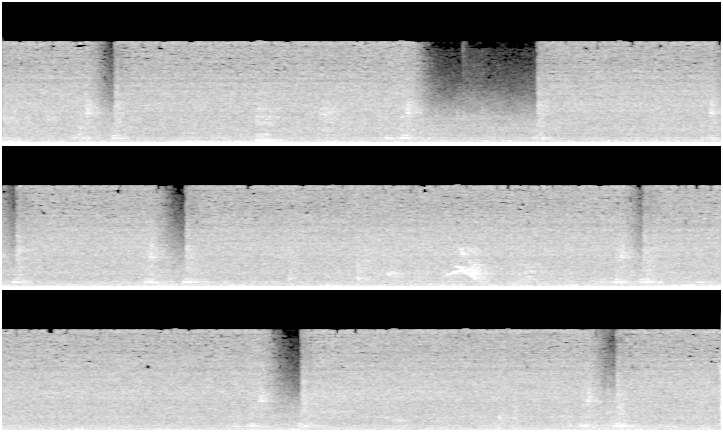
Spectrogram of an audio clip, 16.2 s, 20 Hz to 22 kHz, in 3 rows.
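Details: Dental air-water spray hissing continuously with brief pauses during a dental cleaning of a 5-year-old girl, on a follow-up visit after her cavity was drilled and filled, with fluoride application planned.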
